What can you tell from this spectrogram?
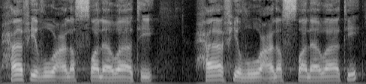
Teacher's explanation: اللام هنا مرققة دائما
